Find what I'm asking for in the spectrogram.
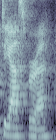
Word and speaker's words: diaspora: All of the panelists and myself are part of the Indian diaspora, or diaspora. We were kind of trying to figure out the pronunciation. I'm gonna go with diaspora.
